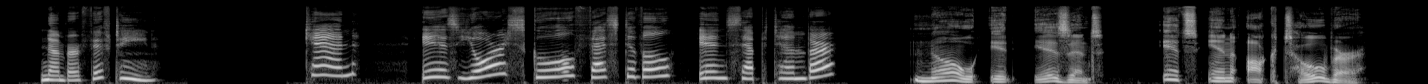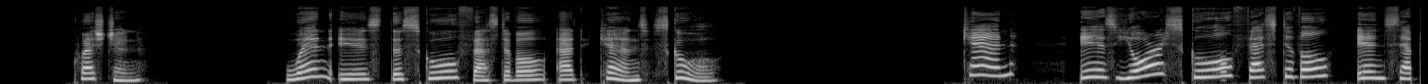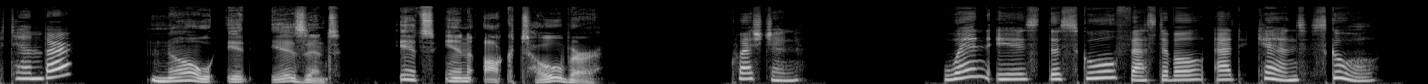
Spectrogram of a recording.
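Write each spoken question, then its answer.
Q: When is the school festival at Ken's school?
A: In October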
